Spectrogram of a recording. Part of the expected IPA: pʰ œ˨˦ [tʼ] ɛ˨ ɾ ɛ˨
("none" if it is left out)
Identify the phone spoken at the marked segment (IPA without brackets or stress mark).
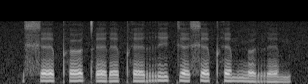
tʼ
